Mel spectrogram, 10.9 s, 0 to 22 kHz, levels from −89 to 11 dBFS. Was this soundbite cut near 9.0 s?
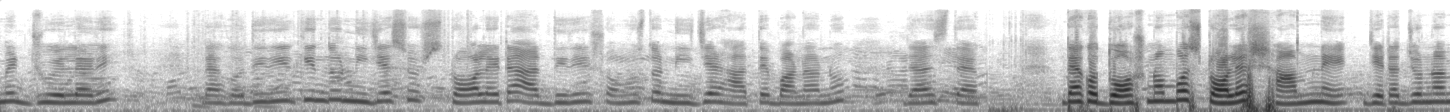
no; 1 cut; at 7.4 s

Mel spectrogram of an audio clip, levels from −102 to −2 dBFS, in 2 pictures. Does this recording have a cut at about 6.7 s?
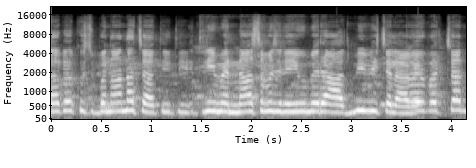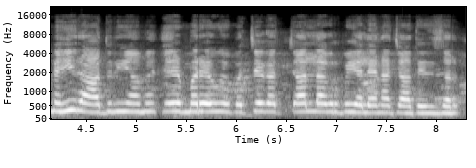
no; 3 cuts; at 1.4 s, 3.6 s, 5.2 s

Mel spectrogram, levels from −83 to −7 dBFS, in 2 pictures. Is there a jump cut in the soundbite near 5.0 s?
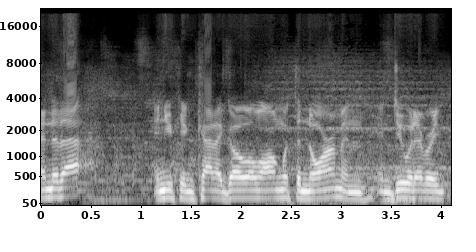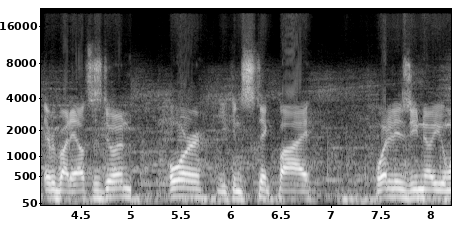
yes; 1 cut; at 5.0 s

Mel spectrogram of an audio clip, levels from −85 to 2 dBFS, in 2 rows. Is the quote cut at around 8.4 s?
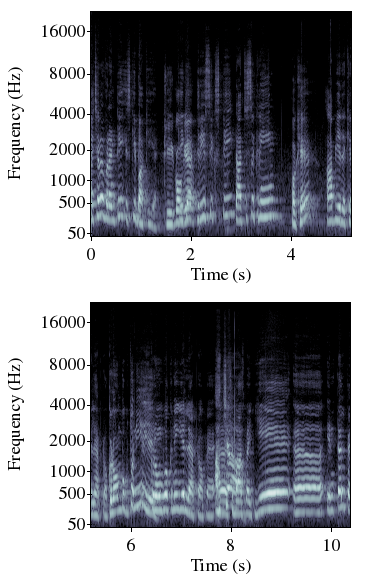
yes; 2 cuts; at 2.2 s, 8.4 s

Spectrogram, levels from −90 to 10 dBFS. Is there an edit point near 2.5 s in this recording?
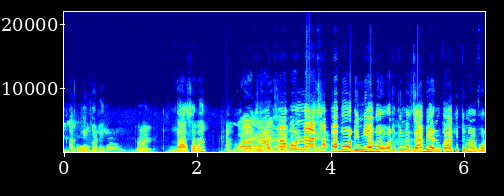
yes; 1 cut; at 2.5 s

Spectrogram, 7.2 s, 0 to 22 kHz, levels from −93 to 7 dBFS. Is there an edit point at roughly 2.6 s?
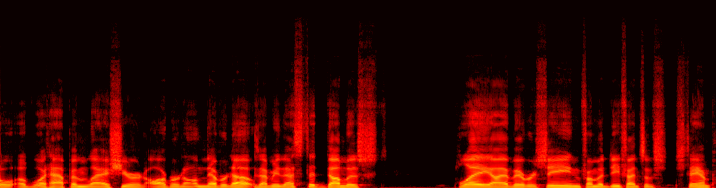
yes; 1 cut; at 2.6 s

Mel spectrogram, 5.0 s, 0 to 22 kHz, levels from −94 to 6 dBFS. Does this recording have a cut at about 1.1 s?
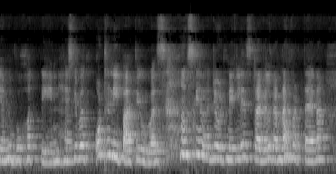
yes; 1 cut; at 1.1 s

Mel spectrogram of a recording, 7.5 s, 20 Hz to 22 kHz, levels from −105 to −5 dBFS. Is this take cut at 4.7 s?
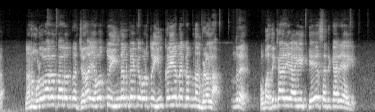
yes; 1 cut; at 4.7 s

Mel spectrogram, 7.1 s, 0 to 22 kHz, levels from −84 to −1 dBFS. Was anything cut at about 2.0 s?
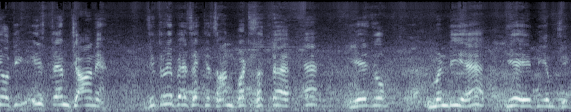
no; 1 cut; at 3.8 s

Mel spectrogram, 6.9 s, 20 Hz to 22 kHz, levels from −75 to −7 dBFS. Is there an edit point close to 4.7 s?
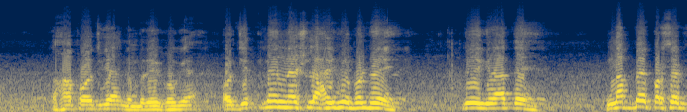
no; 1 cut; at 2.1 s

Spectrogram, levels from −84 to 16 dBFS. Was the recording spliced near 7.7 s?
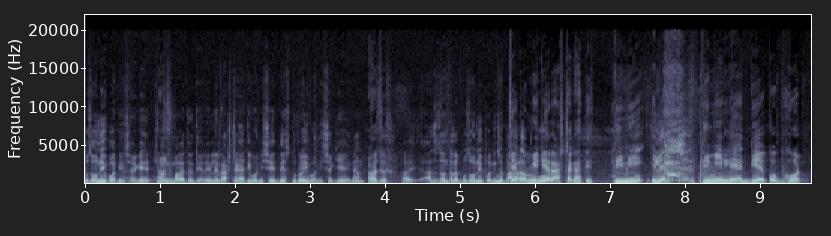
no; 0 cuts

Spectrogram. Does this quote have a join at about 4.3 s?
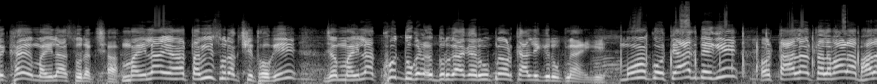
no; 2 cuts; at 1.2 s, 6.2 s

